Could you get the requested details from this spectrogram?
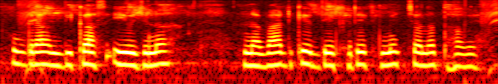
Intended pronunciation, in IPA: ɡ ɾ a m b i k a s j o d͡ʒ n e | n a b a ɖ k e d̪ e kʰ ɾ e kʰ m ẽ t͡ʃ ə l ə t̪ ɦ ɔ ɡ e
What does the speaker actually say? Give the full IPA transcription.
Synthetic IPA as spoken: ɡ ɾ a m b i k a s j o d͡ʒ n a | n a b a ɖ k e d̪ e kʰ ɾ e kʰ m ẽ t͡ʃ ə l ə t̪ ɦ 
